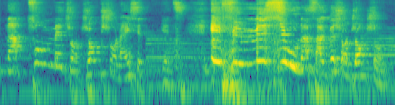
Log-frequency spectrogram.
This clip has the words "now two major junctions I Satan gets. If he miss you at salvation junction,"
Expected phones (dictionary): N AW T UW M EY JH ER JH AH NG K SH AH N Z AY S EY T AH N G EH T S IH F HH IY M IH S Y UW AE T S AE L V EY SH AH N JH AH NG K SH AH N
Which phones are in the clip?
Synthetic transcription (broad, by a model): N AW T UW M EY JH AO JH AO NG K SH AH N AY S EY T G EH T IH F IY M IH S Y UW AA S AE L V EY SH AH N JH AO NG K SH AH N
